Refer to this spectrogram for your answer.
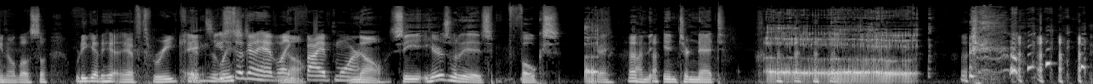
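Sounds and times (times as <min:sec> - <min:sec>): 
speech: 0:00.0 - 0:10.9
loud rumbling burp: 0:07.6 - 0:09.4.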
